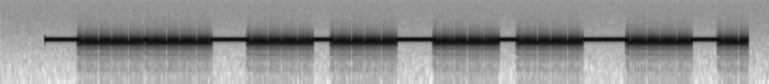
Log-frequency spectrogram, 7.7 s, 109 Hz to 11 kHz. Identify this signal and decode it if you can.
300-baud modem data (Bell 103 tones), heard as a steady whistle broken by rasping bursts, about 300 baud, 200 Hz shift.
